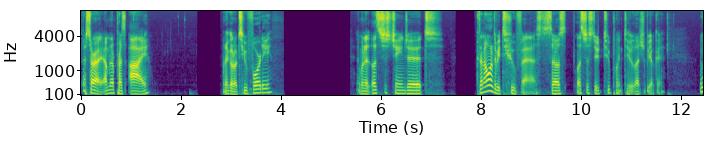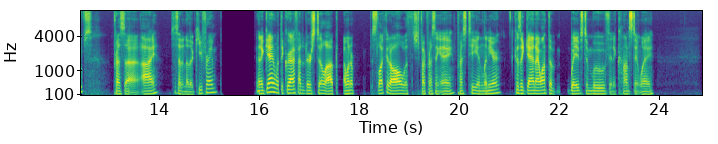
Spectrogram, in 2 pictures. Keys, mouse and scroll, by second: 1.0 i, 13.6 i, 16.2 a, 16.5 a, 19.1 a, 19.4 a, 19.8 t, 24.4-24.8 drag.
